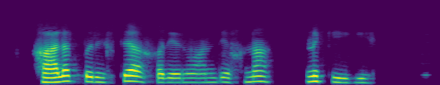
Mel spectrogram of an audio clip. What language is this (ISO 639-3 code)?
pus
